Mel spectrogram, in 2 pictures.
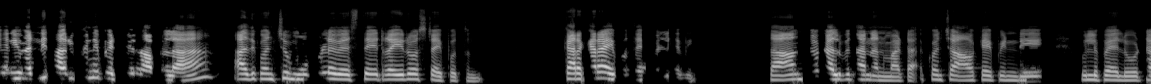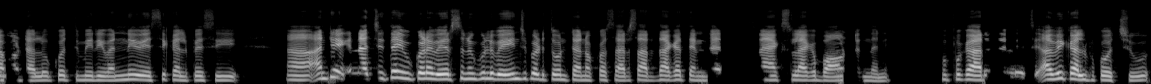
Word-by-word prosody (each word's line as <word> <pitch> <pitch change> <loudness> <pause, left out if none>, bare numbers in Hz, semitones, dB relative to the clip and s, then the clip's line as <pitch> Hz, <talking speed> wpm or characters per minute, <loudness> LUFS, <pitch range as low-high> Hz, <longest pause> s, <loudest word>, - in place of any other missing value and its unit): నేనివన్నీ 270 +2 +3
తరుక్కుని 285 +4 +4
పెట్టే 255 +1 0
లోపలా, 210 -2 +5 0.6
అది 245 +1 +4
కొంచెం 250 +3 0
ముకుడులో 260 +4 -1
వేస్తే 230 +2 +1
డ్రై 225 0 +4
రోస్టయిపోతుంది. 180 -10 -4 0.9
కరకర 260 +2 +6
అయిపోతాయి 225 -5 -1
మళ్ళీ 400 - -16
అవి. - - -19 0.8
దాంతో 230 +7 +1
కలుపుతాననమాట. 220 -7 0 0.2
కొంచెం 220 -1 -3
ఆవకాయ 195 +2 -2
పిండి, 190 -2 -4 0.6
ఉల్లిపాయలు, 200 -2 -1 0.2
టమాటాలు, 185 -1 -4
కొత్తిమీరి, 200 -1 -4
ఇవన్నీ 210 +5 -2
వేసి 195 +3 -3
కలిపేసీ, 195 0 -5 0.7
ఆహ్, 205 0 +1
అంటే 275 +6 0 0.2
నచ్చితే 255 +3 +2
ఇవి 270 - -2
కూడా, 265 - +6
వేరుశనగుళ్ళు 260 +3 +1
వేయించి 255 +3 +2
పెడుతూ 235 -2 0
ఉంటానొక్కోసారి, 195 -2 -4
సరదాగా 205 +2 -1
తినడానికి. 195 - -6 0.3
స్నాక్స్‌లాగా 200 -1 -1
బావుంటుందని. 175 -2 -5 0.6
ఉప్పు, 220 +2 -6
కారం 215 0 +4
జల్లేసి, 275 -1 -10
అవి 250 +4 +3
కలుపుకోచ్చు, 195 -4 0
215 Hz, 110 wpm, -20 LUFS, 195-250 Hz, 0.9 s, కరకర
